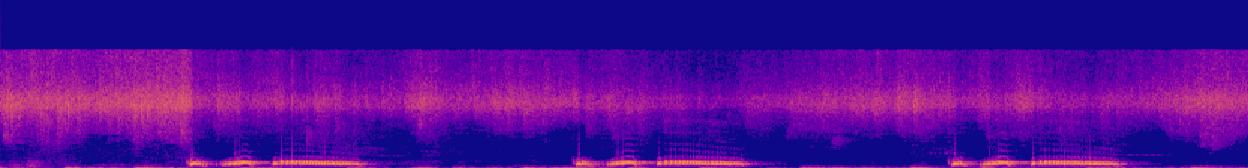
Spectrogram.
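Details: Tekukur, or spotted dove, calling companions with a repeated cooing phrase: short clipped notes leading into a longer falling coo, heard three times at regular intervals over a constant background hiss.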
